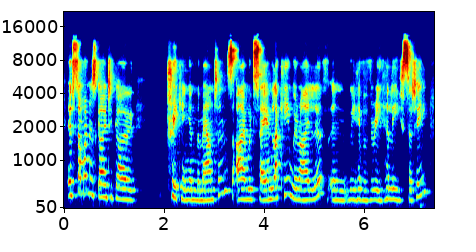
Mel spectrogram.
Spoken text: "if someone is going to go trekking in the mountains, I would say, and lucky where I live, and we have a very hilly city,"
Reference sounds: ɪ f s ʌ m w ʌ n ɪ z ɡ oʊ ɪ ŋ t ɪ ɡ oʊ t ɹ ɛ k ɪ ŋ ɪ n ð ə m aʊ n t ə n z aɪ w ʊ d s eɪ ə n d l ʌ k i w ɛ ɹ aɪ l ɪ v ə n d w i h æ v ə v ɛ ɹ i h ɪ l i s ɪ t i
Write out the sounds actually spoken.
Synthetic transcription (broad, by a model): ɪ f s ʌ m w ʌ n ɪ z ɡ oʊ ɪ ŋ t ɪ ɡ oʊ t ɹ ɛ k ɪ ŋ ɪ n ð ə m aʊ n t ə n z aɪ w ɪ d s eɪ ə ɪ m l ʌ k i w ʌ ɹ aɪ l ɪ v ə n w i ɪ v ə v ɛ ɹ i h ɪ l i s ɪ t i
